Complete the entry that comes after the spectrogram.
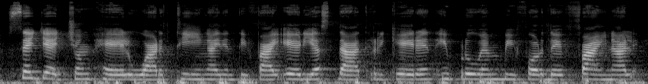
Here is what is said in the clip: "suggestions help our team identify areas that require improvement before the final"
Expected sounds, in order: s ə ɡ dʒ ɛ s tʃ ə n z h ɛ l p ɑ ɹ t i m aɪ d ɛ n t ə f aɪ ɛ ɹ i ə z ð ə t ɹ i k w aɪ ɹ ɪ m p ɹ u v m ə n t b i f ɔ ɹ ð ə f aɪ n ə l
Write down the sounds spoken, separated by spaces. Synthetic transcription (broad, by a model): s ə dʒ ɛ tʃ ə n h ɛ l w ɑ ɹ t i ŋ aɪ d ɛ n t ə f aɪ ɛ ɹ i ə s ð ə t ɹ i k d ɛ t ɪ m p ɹ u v ə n b i f ɔ ɹ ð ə f aɪ n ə l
